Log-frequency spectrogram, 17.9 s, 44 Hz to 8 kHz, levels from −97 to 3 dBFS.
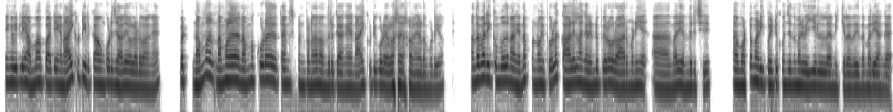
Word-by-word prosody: எங்க 180 - +1
வீட்லயும் 175 -1 +2
அம்மா, 170 +4 +1
பாட்டி, 165 0 +1
எங்க 155 - +1
நாய்க்குட்டி 210 +5 0
இருக்கான். 165 0 -1
அவன்கூட 165 +1 0
ஜாலியா 150 +1 +2
விளையாடுவாங்க; 140 -2 -1 0.6
பட் 190 0 +1 0.2
நம்ம, 175 +8 +2 0.3
நம்மள, 190 +4 +4 0.3
நம்ம 180 +3 -1
கூட 200 0 +3 0.3
டைம் 165 0 0
ஸ்பெண்ட் 150 -1 -5
பண்ணா 150 0 0
தான 155 -1 +2
வந்திருக்காங்க, 140 -1 -1 0.2
நாய்க்குட்டி 150 +2 -3
கூட 150 - +1
எவ்ளோ 140 +1 +3
நேரம் 145 -1 0
விளையாட 135 0 -2
முடியும்? 130 +3 -7 0.6
அந்த 185 +2 +4
மாரி 215 -1 +5
இருக்கும்போது 185 -1 +1
நாங்க 160 -2 +2
என்ன 190 - +1
பண்ணோம், 165 0 -1
இப்போவெல்லாம் 170 +8 -2
காலைல 165 +2 +2
நாங்க 160 -1 +1
2 155 +2 0
பேரும் 165 +1 +1
1 150 - +2
6 140 0 -1
மணி 145 +1 -1 0.4
அது 130 -1 -1
மாரி 145 +2 +1
எந்திரிச்சு, 140 0 -3 0.6
அ - - +3
மொட்ட 150 +5 0
மாடிக்கு 170 -3 +2
போய்ட்டு, 155 +1 +1
கொஞ்சம் 155 0 0
இந்த 150 - -1
மாரி 150 -1 +2
வெயில்ல 140 -1 +1
நிக்கிறது, 135 0 -3
இந்த 130 0 -5
மாரி 135 0 0
அங்க 130 0 -5
155 Hz, 185 wpm, -23 LUFS, 140-170 Hz, 0.6 s, மாரி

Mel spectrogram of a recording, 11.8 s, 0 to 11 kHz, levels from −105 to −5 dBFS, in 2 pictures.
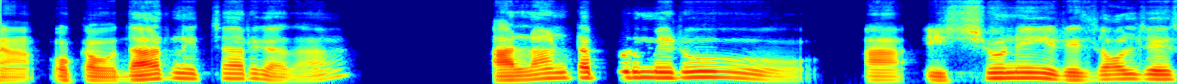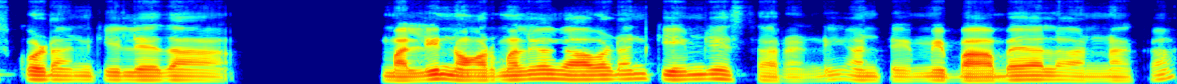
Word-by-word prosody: Yeah! 95 -1 -2 0.2
ఒక - - -18 0.2
ఉదాహరణ 135 - +5
ఇచ్చారు 150 +1 -3
గదా! 100 +2 -7 1.0
అలాంటప్పుడు 175 +8 +1
మీరు 180 +1 +3 0.9
ఆ - - +3 0.3
ఇష్యూని 165 - +1 0.2
రిజాల్వ్ 135 +6 0
జేసుకోడానికి 125 -4 0
లేదా 115 0 0 1.0
మళ్ళీ 105 +6 +3
నార్మల్‌గా 120 +6 +1
గావడానికి 130 +3 0
ఏం 130 - -3
జేస్తారండి? 110 -4 -7
అంటే 105 -1 -9
మీ 110 - -1
బాబాయి 105 +4 +3
అలా 120 -1 -5
అన్నాక? 100 -1 -9
120 Hz, 110 wpm, -25 LUFS, 110-145 Hz, 1.0 s, ఉదాహరణ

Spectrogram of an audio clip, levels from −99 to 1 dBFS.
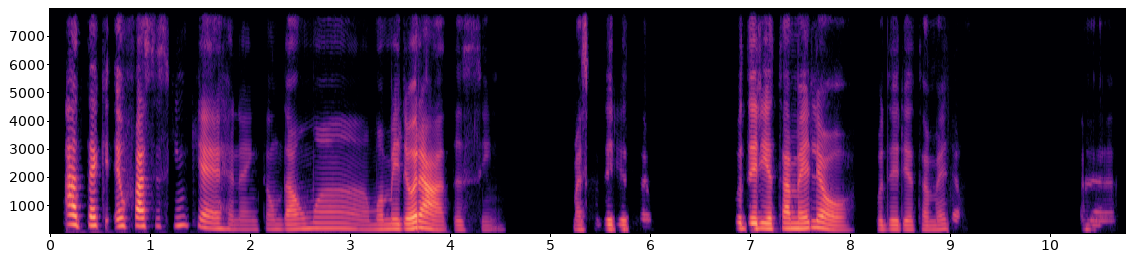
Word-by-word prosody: Até 320 -3 +6
que 300 - -16
eu 280 +2 0
faço 280 0 +3
skincare, 230 - -5
né, 160 0 -17
então, 165 +2 -17
dá 165 0 -3
uma 190 -2 -9
uma 165 +1 -9
melhorada, 175 -3 +4
assim. 150 -1 -21 0.8
Mas 155 -1 -11
poderia 165 0 -7
estar 170 +2 -22 0.9
poderia 190 0 +3
estar 190 0 +1
melhor, 190 -7 +1 0.2
poderia 155 0 -8
estar 150 0 -13
melhor. 160 +2 -13 1.3
É. 155 -1 -19
175 Hz, 125 wpm, -27 LUFS, 155-195 Hz, 1.3 s, Até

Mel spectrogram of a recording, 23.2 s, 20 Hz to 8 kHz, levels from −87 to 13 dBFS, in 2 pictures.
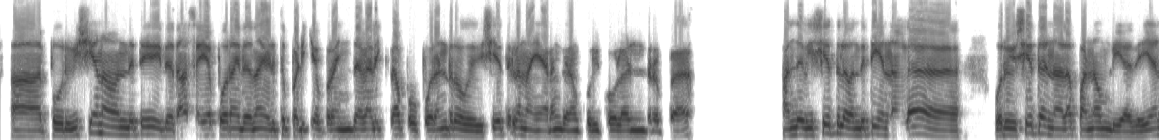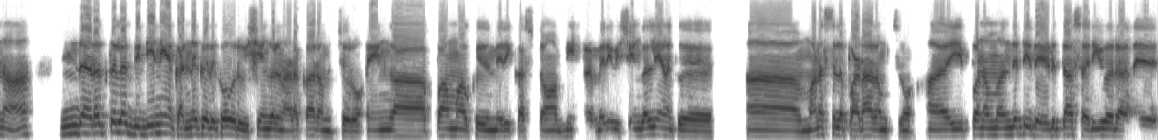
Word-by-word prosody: அ - - +1 0.3
இப்ப 115 - -7
ஒரு 130 - -1
விஷயம் 190 +6 +2
நா - - +1
வந்துட்டு 150 0 0
இத 135 -1 +1
தான் 160 - -1
செய்ய 140 0 +4
போறேன், 145 0 +1
இத 130 - +2
தான் 140 -1 +3
எடுத்து 130 -1 -2
படிக்க 130 -1 0
போறேன், 130 0 0
இந்த 130 - +1
வேலைக்கு 135 +1 -1
தான் 145 0 -2
போ - - 0
போறேன்ற 135 +3 0
ஒரு 120 - +1
விஷயத்துல 145 +3 0
நா - - +3
இறங்குறேன் 125 -1 -1
குறிக்கோளன்றப்ப, 120 0 -2 1.2
அந்த 150 +2 0
விஷயத்துல 175 +3 0
வந்துட்டு 145 +2 0
என்னால 135 -1 -1 0.9
ஒரு 145 - +1
விஷயத்த 180 +5 +1
என்னால 140 -1 +2
பண்ண 130 +2 +1
முடியாது. 115 -3 0
ஏன்னா, 145 0 0 0.5
இந்த 175 +2 +1
இடத்துல 185 +3 +1
திடீர்ன்னு 175 +4 +2
என் - - 0
கண்ணுக்கு 155 +2 +1
எதுக்க 145 +1 -1
ஒரு 140 - 0
விஷயங்கள் 135 -2 +1
நடக்க 120 +3 -2
ஆரம்பிச்சிரும். 210 - -2 0.2
"எங்க 125 0 -1 0.3
அப்பா, 140 - -4
அம்மாவுக்கு 130 -2 -1
இதுமாரி 120 0 +1
கஷ்டம்." 120 0 -3
அப்படீன்றமாரி 130 +2 -1
விஷயங்கள் 140 +3 -1
எனக்கு 125 -2 -2 0.7
அ - - +3 0.6
மனசுல 155 +1 0
பட 125 0 +2
ஆரம்பிச்சிரும். 125 -2 -3 0.2
"அ - - +2 0.3
இப்ப 135 +3 -6
நம்ம 145 0 0
வந்துட்டு 155 +2 0
இத 145 - +2
எடுத்தா 145 +2 0
சரி 135 +1 +2
வராது, 135 - +2
135 Hz, 170 wpm, -13 LUFS, 125-145 Hz, 1.2 s, செய்ய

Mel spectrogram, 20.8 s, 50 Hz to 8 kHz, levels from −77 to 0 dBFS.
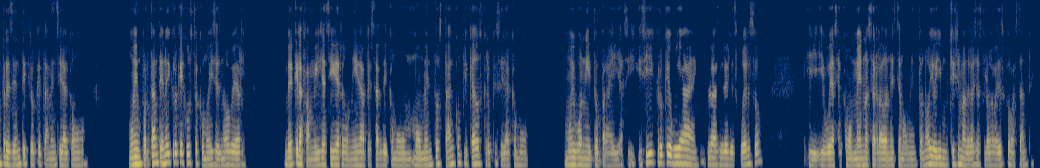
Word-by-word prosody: tan 130 - 0
presente, 120 +1 +1
creo 115 -2 -3
que - - -1
también 110 +1 -5
sería 110 -2 0
como 110 +3 -5 0.8
muy 120 +2 +6
importante, 130 +4 +4
¿no? 145 - +5
Y 155 - +3
creo 160 0 +1
que, 165 -1 +3
justo, 150 -6 -1
como 110 -2 -2
dices, 115 -1 0
¿no? 115 +1 0
Ver 110 0 +1 0.8
ver 120 +1 +3
que 140 - +6
la 125 - +6
familia 110 +2 0
sigue 120 0 +3
reunida, 110 +1 -1
a 110 - -2
pesar 110 -1 -3
de, 110 -1 0
como 105 0 -2
momentos 110 +4 -2
tan 120 +5 -1
complicados. 135 -1 -1
Creo 115 -4 -7
que 135 - -13
sería, 110 -3 -4
como 110 0 -7 0.7
muy 115 +1 +1
bonito 115 -2 0
para 105 0 -4
ellas. 110 +1 -7
Y 130 - -9
y 115 - -7
sí, 155 +3 +3
creo 145 -2 +1
que 150 - +4
voy 135 -1 +6
a 130 -3 +4 0.3
voy 120 +1 +1
a 115 - +4
hacer 115 -1 -3
el 115 -1 +1
esfuerzo, 135 +10 -2 0.8
y 110 0 -4
y - - +1
voy 110 +1 +3
a 110 - +2
ser, 115 +1 -11
como 110 -2 -1
menos 110 0 +1
cerrado, 110 -1 +3
en 110 - -2
este 110 +2 -4
momento, 105 0 -5
¿no? 120 +3 +1
Y 130 - +5
oye, 125 0 +4
muchísimas 120 0 -2
gracias. 115 +2 -1
Te 110 - -13
lo 110 - 0
agradezco 110 +3 -2
bastante. 115 +3 -7
115 Hz, 205 wpm, -23 LUFS, 110-125 Hz, 0.8 s, muy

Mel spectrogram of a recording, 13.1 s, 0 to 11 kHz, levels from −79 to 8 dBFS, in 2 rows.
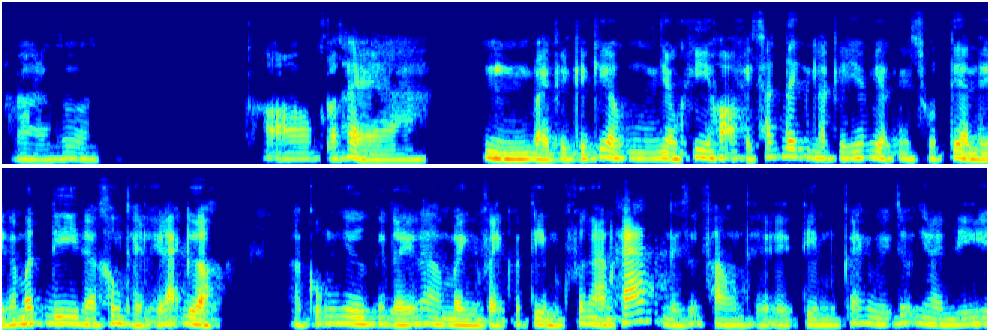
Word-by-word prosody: À, 110 0 -9 0.2
đúng 125 - -6
rồi. 115 -2 -6 1.2
Họ 120 0 -3
có 120 -1 -4
thể, 120 -10 +3
à 100 +1 -4 0.5
ừm, 115 -4 +5
bởi 105 -2 +4
vì, 105 +3 -3
cái 125 - 0
kiểu, 140 -5 +3
nhiều 125 -1 +1
khi 145 +6 0
họ - - +3
phải - - -4
xác 150 +8 -5
định 160 -1 +2
là 120 - 0
cái 130 +3 0
việc 130 -4 0
ấy, 115 - -4
số 120 - -3
tiền 120 -6 +4
đấy 105 0 +1
nó 120 - +1
mất 155 +2 +4
đi 140 -1 +2
là 120 -2 +1
không 150 +6 0
thể 115 -7 -1
lấy 110 - -5
lại 140 - +3
được, 130 -6 +7 0.6
và 115 - -5
cũng 145 +4 -5
như 135 -2 +2
cái 135 - -3
đấy 115 +3 +2
là 140 -3 -1
mình 115 -2 +2
phải 110 -2 +1
có - - -8
tìm 125 -2 +1
một 110 - -2
phương 140 - -1
án 115 -3 +2
khác 170 +10 +6
để 105 - -2
dự 140 - -6
phòng 115 -1 -1
thể 105 -1 -5
tìm 115 -1 -3
được 110 - -4
cách, 150 - -5
ví 125 -2 -3
dụ 155 - -4
như 145 -4 -5
là 120 - -2
đi 120 +4 -2
120 Hz, 275 wpm, -24 LUFS, 115-140 Hz, 1.2 s, được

